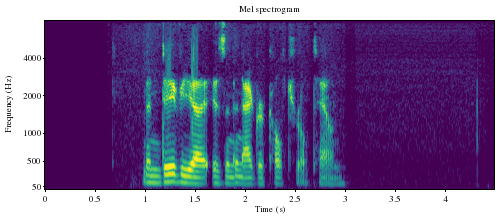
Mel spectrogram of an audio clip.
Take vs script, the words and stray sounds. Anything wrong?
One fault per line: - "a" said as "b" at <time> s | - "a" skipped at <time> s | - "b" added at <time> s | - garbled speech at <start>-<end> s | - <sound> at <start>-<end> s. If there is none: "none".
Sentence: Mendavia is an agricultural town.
- "an" added at 1.9 s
